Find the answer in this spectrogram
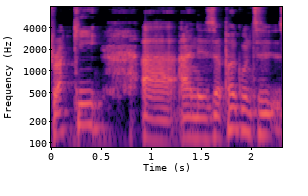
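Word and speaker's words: ラッキー: So Chansey is known as Lucky, pronounced Raki, and is a Pokemon said to bring joy and happiness with it.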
